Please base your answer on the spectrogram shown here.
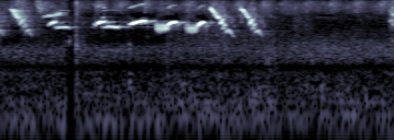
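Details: Several male double-collared seedeaters singing with a female nearby; clear high whistles with downslurred chirps and quick bright notes come in rapid succession, then trail off, set against faint low rumbling.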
